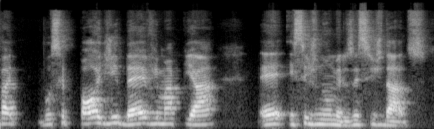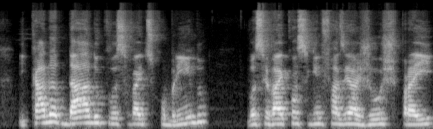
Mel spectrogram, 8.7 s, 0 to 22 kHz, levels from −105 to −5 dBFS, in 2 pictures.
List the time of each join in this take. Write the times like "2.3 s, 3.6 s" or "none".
none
